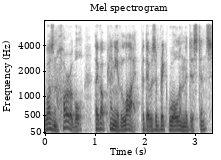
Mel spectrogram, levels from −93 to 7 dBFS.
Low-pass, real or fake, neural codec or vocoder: 7.2 kHz; real; none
